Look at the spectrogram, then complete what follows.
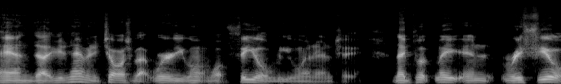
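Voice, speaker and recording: A man talks with a very deep, low pitch, a bright, sharp tone and ordinary pitch variation. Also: moderate pace. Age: 70s. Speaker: caller, Air Force veteran. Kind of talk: call-in storytelling. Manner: halting, repeats words.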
